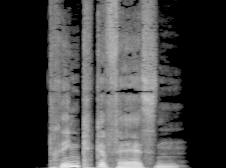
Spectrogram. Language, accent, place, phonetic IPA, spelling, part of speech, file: German, Germany, Berlin, [ˈtʁɪŋkɡəˌfɛːsn̩], Trinkgefäßen, noun, De-Trinkgefäßen.ogg
- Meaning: dative plural of Trinkgefäß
